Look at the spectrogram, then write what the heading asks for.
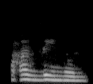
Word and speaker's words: مؤذن: Anybody want to help out the pronunciation of the second word? مؤذن. It's Mu'azzinu. Mu'azzinun.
